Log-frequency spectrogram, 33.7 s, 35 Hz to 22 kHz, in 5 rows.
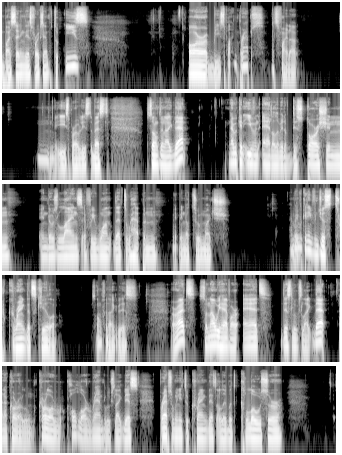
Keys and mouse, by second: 0.2-0.9 drag, 3.0 ctrl+s, 3.7-4.5 drag, 6.5-7.4 drag, 8.8 shift+middle click, 10.0 shift+middle click, 11.3 middle drag, 13.1-18.7 drag, 20.2-22.9 drag, 23.4 shift+middle click, 24.3 ctrl+shift+click, 26.8 ctrl+shift+click, 30.0-33.6 drag.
